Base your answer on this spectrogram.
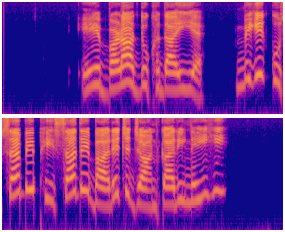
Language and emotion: Dogri, disgusted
